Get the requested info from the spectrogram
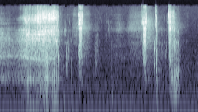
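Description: A person slurping a raw oyster off its half shell: one loud sucking rush lasting about half a second, followed by a few short clicks.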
